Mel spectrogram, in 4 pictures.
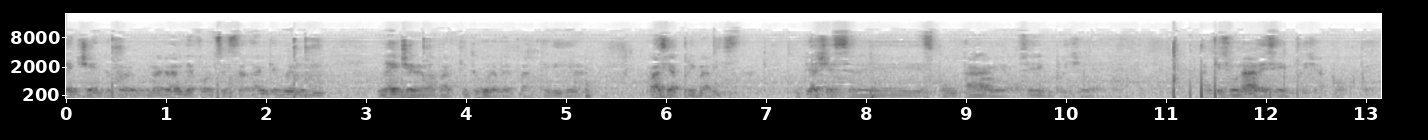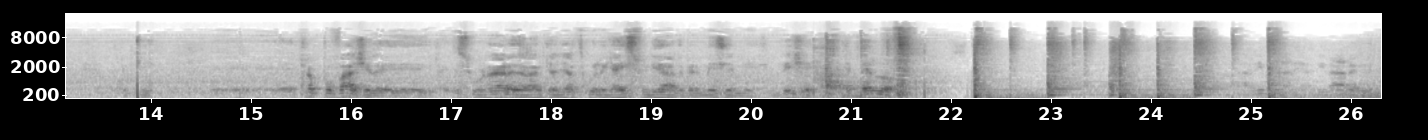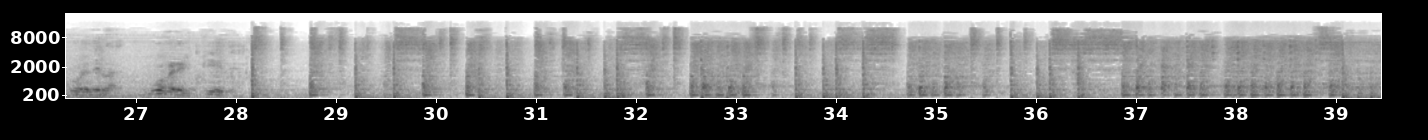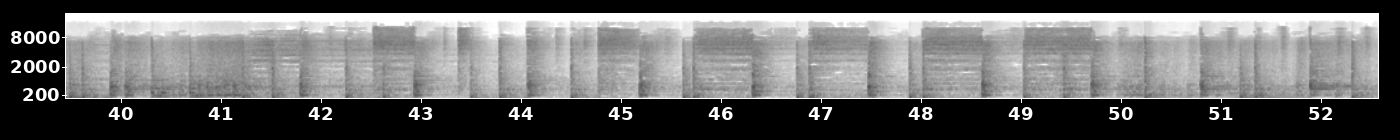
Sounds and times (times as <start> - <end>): Drum kit: 0.0 - 10.2, 20.4 - 52.5
Bass drum: 20.8 - 25.5, 28.0 - 40.2, 41.0 - 44.8
Snare drum: 28.2 - 52.5.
